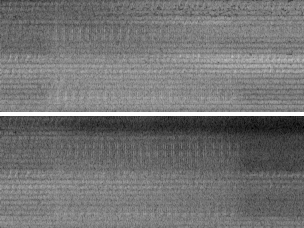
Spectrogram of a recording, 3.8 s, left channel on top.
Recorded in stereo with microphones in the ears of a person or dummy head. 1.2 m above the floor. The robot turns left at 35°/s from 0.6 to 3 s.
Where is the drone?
165° right; by 3.8 s 110° left.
